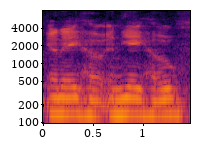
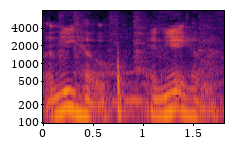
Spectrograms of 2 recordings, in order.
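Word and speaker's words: añejo: Espanita tequila, anejo, however you like to pronounce it. I'm sure Americans say anejo, but anejo.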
